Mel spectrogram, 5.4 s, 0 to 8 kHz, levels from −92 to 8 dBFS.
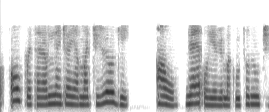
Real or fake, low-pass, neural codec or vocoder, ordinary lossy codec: fake; 7.2 kHz; codec, 16 kHz, 1 kbps, FunCodec, trained on LibriTTS, 50 frames a second; AAC, 16 kbps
